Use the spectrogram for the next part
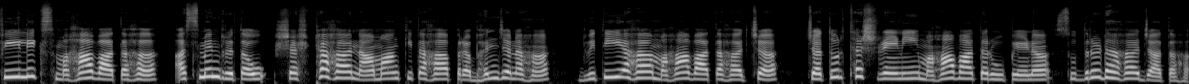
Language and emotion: Sanskrit, neutral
